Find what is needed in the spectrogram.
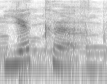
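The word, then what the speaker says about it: екі: So the second is two, and two in Kazakh language will be yekı.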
